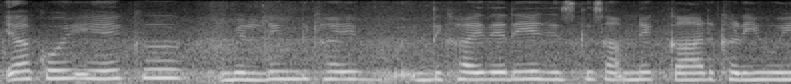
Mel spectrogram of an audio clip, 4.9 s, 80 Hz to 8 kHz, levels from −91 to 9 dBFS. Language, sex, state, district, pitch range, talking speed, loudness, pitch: Hindi, female, Uttar Pradesh, Shamli, 240-260 Hz, 180 wpm, -12 LUFS, 250 Hz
